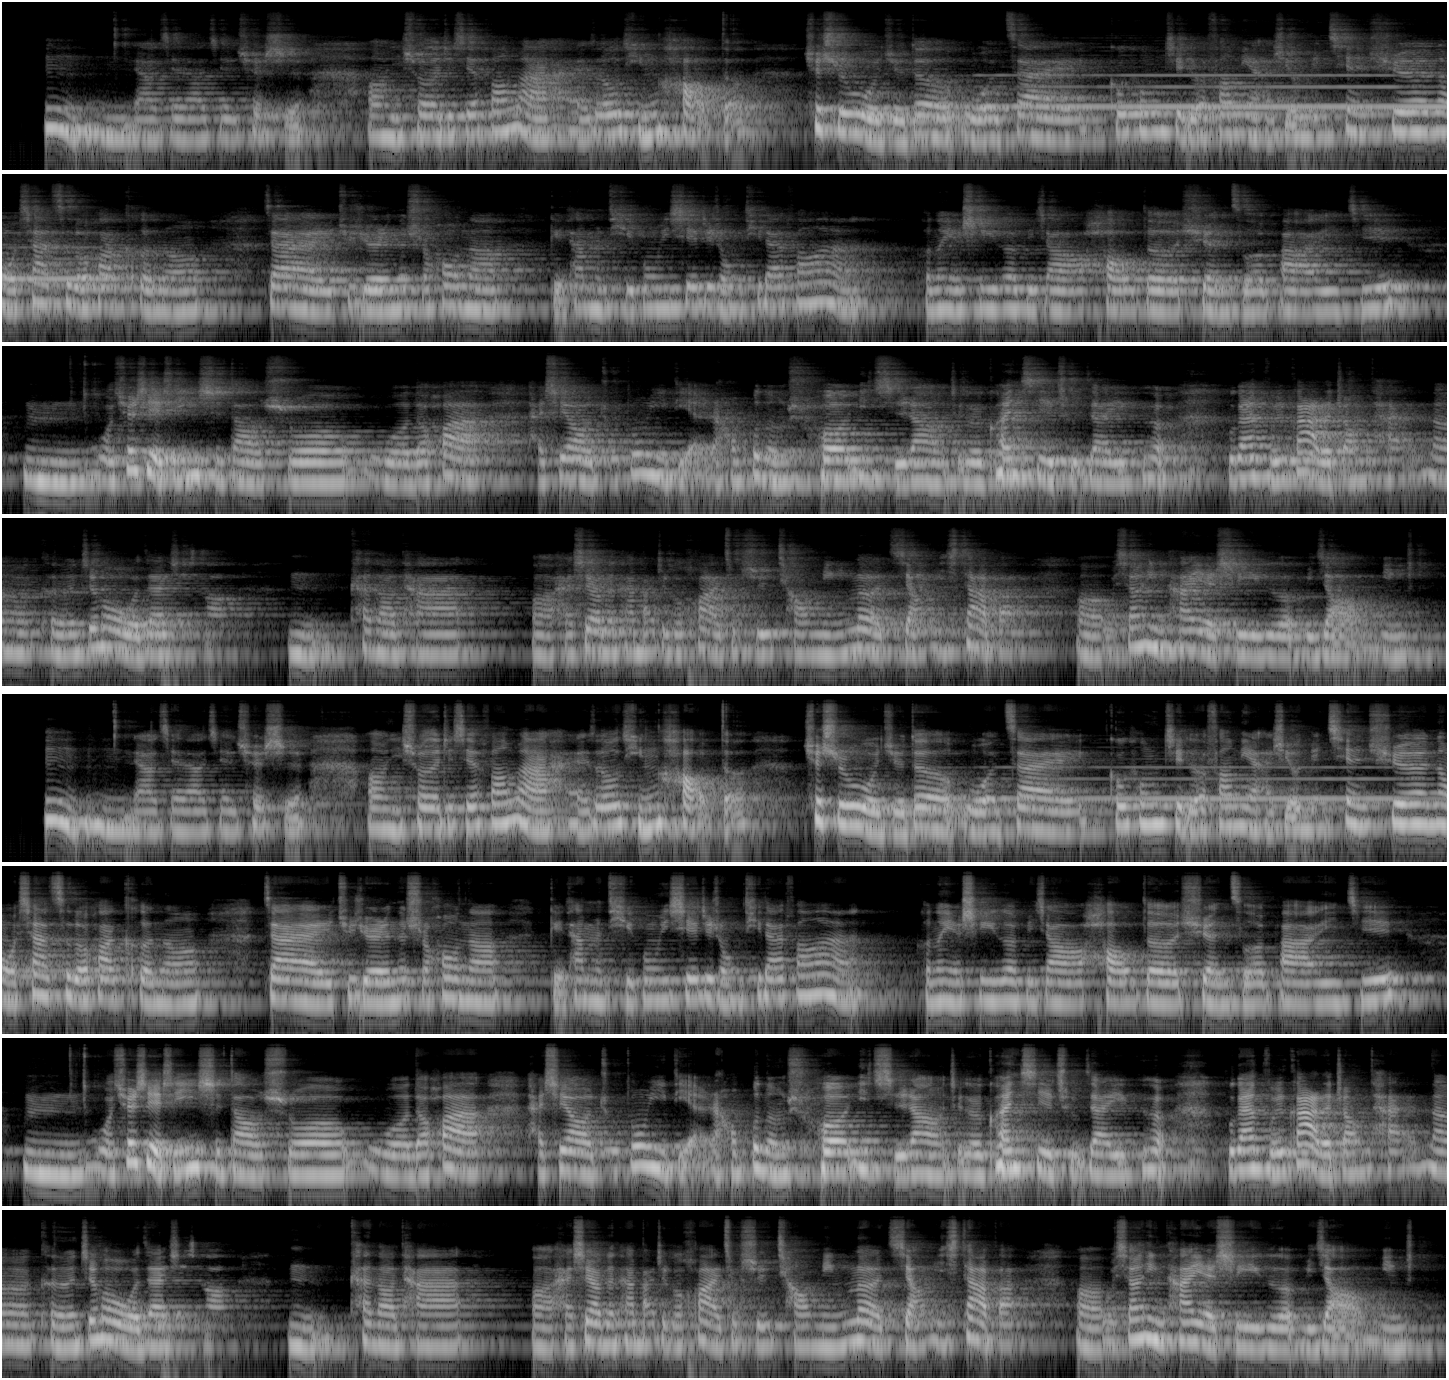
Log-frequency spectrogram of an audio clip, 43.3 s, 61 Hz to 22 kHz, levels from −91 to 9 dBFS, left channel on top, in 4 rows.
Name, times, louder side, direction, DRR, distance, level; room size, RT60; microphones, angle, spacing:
voice 1, 0.3-5.6 6.0-14.6 15.0-17.3 17.8-21.3 21.8-33.8 34.0-34.2 34.7-36.0 36.5-43.1, right 3 dB, 45° right, 8 dB, 0.6 m, -26 dB
Wind instrument woodwind instrument, 7.3-11.8, left 4 dB, 75° left, 2.1 m, -36 dB
18.0 x 13.5 x 2.3 m, 1.4 s
head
